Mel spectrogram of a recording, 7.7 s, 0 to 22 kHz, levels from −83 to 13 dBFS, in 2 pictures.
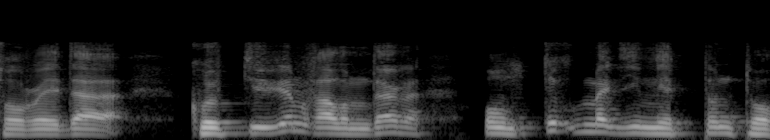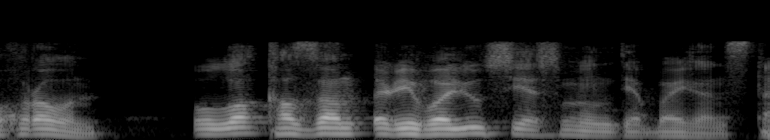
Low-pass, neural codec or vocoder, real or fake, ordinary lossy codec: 7.2 kHz; codec, 16 kHz, 1 kbps, X-Codec, HuBERT features, trained on balanced general audio; fake; none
